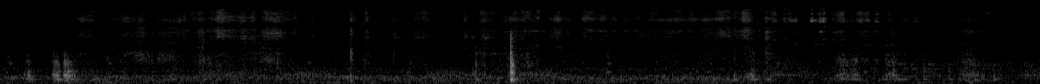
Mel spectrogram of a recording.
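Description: Fingertips and steel tweezers rubbing and pressing a paper crest template down onto a wooden block: faint scratching and rustling, a few soft knocks near the start, and one sharp click about halfway through.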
